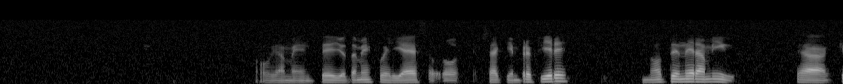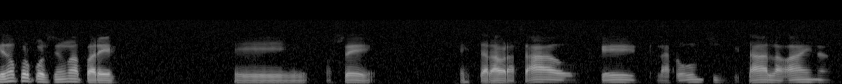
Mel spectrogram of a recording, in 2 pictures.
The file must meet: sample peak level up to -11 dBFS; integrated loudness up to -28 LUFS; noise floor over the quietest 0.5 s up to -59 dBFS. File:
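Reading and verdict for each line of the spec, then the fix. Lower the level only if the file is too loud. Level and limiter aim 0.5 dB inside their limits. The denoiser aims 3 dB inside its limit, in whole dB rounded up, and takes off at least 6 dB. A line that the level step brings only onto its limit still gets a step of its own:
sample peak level -10.0 dBFS: fail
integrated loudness -30.5 LUFS: OK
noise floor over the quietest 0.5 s -55 dBFS: fail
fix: denoiser 7 dB, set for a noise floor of -55 dBFS; limiter -11.5 dBFS

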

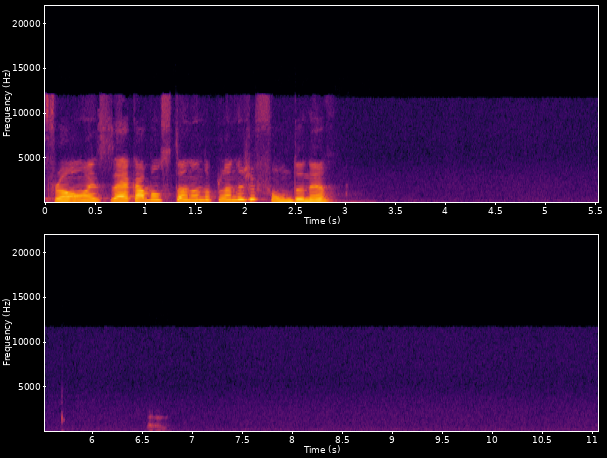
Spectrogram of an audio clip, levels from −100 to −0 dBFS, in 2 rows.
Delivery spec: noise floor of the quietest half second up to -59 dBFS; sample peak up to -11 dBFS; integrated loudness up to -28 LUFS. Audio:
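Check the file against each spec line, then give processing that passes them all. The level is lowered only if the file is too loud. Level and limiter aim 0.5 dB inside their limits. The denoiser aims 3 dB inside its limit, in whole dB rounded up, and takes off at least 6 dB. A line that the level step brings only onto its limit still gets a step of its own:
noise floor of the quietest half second -67 dBFS: OK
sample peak -4.5 dBFS: fail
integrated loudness -20.5 LUFS: fail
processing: gain -8 dB

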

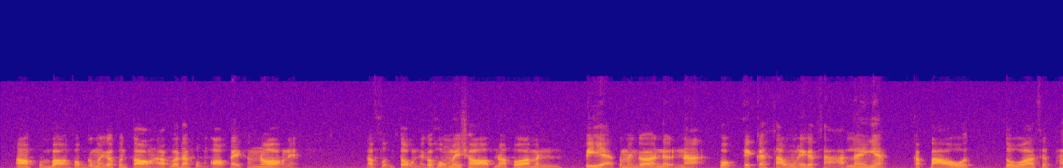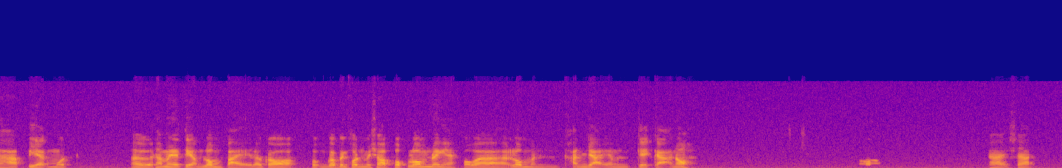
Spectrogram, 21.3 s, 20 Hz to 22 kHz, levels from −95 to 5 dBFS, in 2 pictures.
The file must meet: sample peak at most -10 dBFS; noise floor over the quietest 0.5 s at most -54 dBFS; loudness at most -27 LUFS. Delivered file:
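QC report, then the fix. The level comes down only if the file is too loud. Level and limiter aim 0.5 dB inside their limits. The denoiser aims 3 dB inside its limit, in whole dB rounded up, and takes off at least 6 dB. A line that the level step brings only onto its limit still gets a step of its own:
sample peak -4.5 dBFS: fail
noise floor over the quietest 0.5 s -47 dBFS: fail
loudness -21.0 LUFS: fail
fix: denoiser 6 dB, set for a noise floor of -47 dBFS; gain -6.5 dB

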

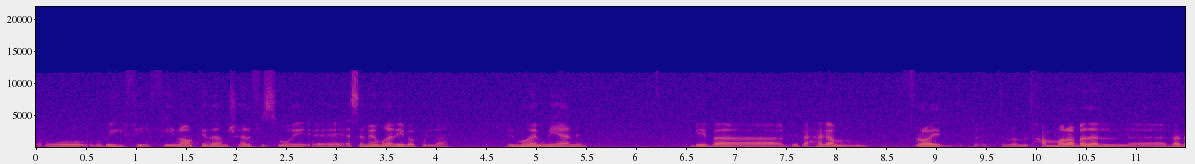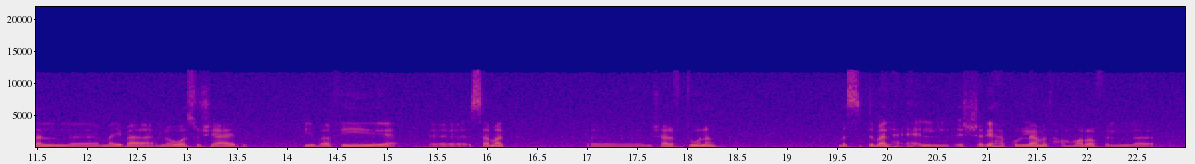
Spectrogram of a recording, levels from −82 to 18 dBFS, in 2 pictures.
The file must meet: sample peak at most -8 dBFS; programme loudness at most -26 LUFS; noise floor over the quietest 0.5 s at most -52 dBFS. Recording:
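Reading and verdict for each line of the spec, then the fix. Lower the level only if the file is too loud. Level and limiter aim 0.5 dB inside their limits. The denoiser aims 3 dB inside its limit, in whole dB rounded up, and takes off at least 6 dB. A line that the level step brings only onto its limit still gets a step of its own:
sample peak -14.0 dBFS: OK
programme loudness -33.0 LUFS: OK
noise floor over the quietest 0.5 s -50 dBFS: fail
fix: denoiser 6 dB, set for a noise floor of -50 dBFS

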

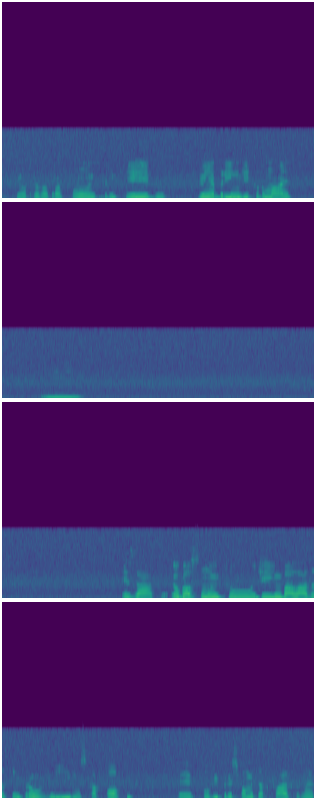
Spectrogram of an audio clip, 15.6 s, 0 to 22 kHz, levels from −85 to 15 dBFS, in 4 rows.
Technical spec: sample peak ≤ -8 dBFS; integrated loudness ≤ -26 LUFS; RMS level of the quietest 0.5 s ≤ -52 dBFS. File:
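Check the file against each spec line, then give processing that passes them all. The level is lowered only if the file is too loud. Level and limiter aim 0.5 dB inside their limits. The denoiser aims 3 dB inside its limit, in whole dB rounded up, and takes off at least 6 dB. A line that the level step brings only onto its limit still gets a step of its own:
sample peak -11.5 dBFS: OK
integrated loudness -28.5 LUFS: OK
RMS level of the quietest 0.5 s -48 dBFS: fail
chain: denoiser 7 dB, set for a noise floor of -48 dBFS

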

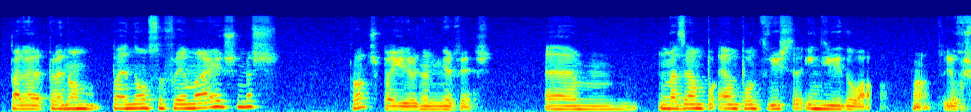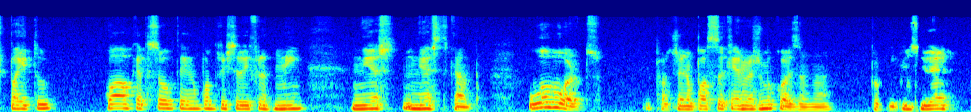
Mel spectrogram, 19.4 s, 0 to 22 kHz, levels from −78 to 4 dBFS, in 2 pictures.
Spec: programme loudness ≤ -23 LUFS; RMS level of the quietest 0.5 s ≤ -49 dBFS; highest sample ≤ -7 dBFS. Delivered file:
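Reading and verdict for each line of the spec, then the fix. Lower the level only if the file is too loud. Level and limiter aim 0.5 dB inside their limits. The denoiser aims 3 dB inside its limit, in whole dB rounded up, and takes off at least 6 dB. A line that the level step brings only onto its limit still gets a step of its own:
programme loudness -16.0 LUFS: fail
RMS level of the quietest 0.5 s -47 dBFS: fail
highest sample -4.0 dBFS: fail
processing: gain -7.5 dB

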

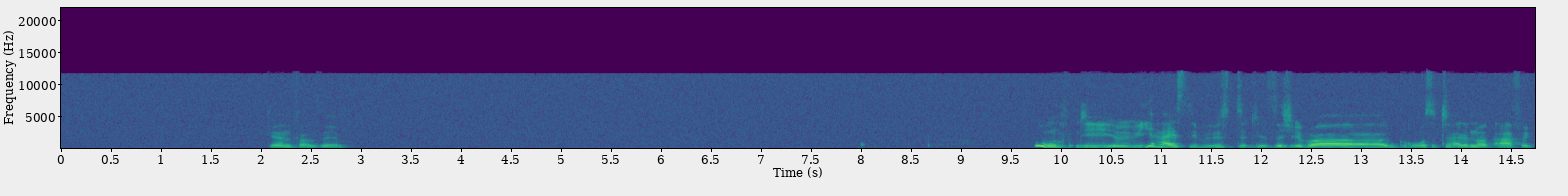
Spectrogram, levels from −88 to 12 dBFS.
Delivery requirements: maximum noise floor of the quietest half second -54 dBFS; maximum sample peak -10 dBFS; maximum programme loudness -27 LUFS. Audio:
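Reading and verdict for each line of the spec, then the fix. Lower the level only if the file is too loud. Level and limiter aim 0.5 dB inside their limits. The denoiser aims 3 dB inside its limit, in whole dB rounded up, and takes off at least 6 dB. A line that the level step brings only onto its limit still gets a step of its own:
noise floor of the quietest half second -47 dBFS: fail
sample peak -5.5 dBFS: fail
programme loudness -21.5 LUFS: fail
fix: denoiser 6 dB, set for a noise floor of -47 dBFS; gain -6 dB

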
